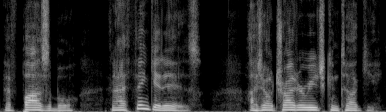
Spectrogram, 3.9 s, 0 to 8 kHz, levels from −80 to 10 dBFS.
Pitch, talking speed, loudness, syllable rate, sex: 150 Hz, 200 wpm, -16 LUFS, 5.1 syllables/s, male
